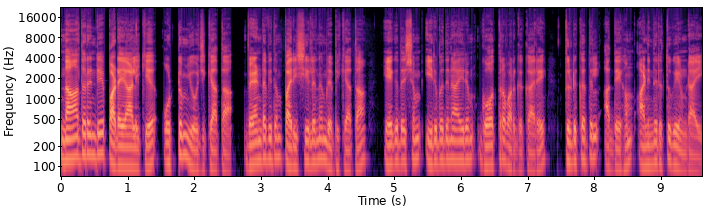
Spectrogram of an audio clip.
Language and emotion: Malayalam, neutral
